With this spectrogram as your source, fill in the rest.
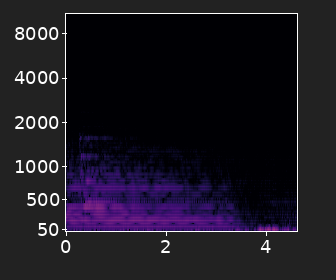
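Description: A trombone holds a long low note that rings out in an echoing hall.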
